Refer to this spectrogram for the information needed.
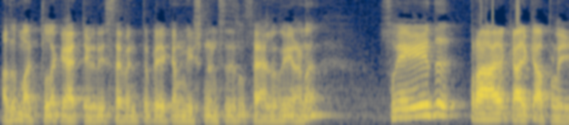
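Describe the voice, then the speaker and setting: A man with an unremarkable speaking voice talks at a medium pitch. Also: fairly even intonation. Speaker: exam coaching tutor. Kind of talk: tutorial; sales pitch.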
